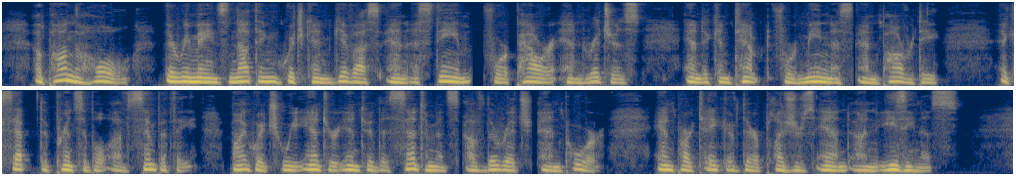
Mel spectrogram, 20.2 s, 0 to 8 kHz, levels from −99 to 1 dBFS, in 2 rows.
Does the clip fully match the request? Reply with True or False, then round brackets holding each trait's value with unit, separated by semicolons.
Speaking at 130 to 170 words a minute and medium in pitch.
True (140 wpm; 145 Hz)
